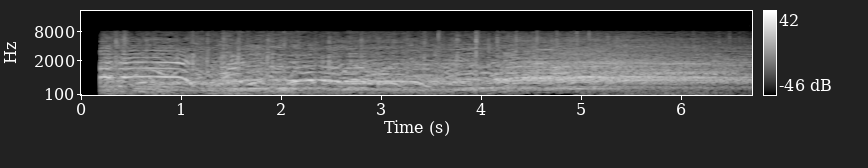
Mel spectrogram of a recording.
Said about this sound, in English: Aung San Suu Kyi emerged from her home on Saturday looking pleased and somewhat humbled as thousands of Burmese supporters gathered to cheer her release.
